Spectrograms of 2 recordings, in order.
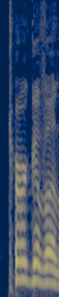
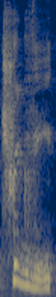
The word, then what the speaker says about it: Trygve: was a guy named Turgeva Lee. They usually pronounce it Trygve. I don't know if that's correct or not. It's Norwegian. Trygve Lie was from Norway.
